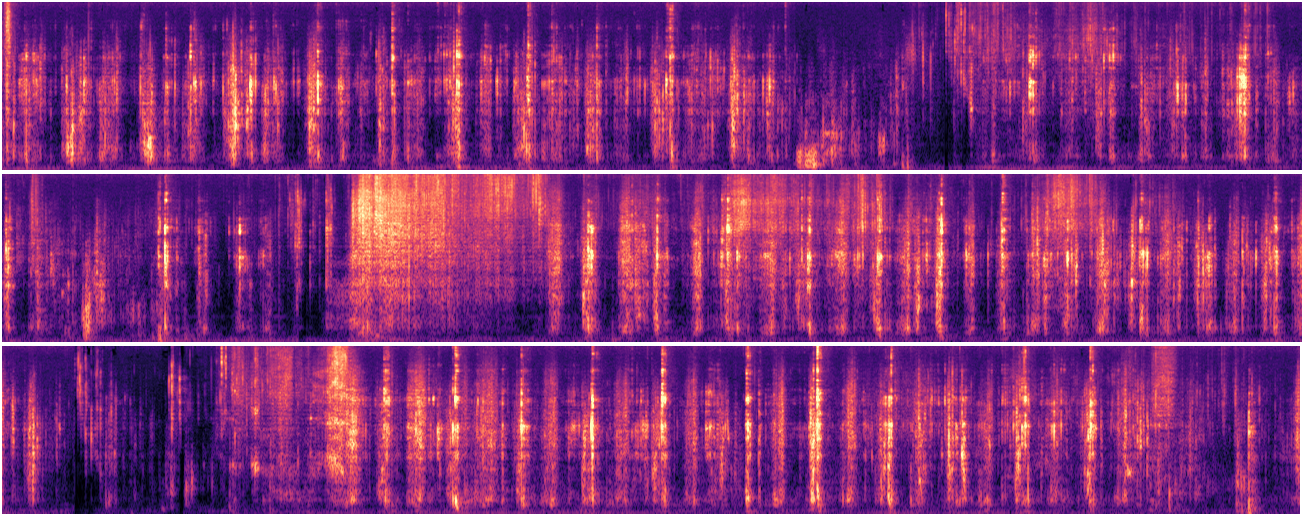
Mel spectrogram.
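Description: Close-miked crunchy chewing of fried cheese balls, many small crackles and clicks. About twelve seconds in comes a longer crackling bite into a crisp cheese ball.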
